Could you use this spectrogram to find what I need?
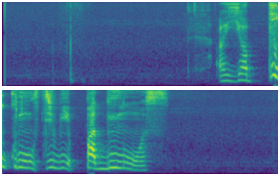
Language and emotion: Russian, angry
